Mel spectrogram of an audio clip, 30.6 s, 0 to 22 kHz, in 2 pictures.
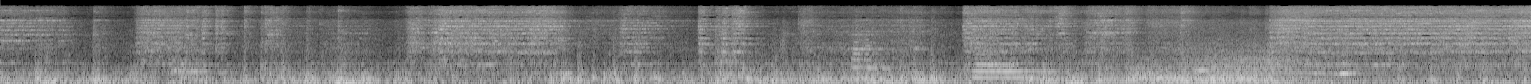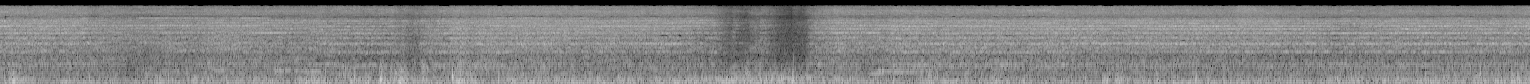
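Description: Sri Lanka Railways Class S11 express train running, heard from the carriage side. Its wheels knock irregularly over the rails and points for the first ten seconds or so. A horn sounds for about two seconds around ten seconds in, and then a steady high-pitched wheel squeal runs on to the end.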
